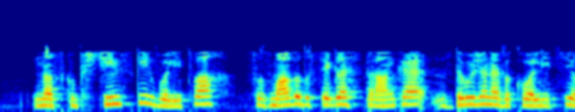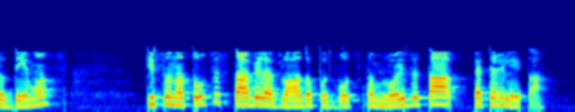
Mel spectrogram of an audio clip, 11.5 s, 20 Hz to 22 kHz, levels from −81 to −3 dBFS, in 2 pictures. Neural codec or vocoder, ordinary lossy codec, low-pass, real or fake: vocoder, 44.1 kHz, 128 mel bands, Pupu-Vocoder; AAC, 16 kbps; 19.8 kHz; fake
